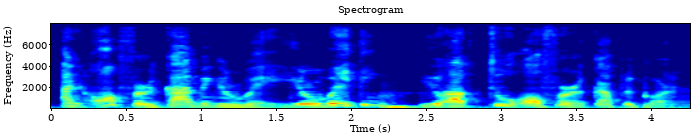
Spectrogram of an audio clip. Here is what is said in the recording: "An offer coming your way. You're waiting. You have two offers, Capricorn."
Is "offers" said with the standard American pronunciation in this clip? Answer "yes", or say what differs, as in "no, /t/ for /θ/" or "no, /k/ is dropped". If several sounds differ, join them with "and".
no, /z/ is dropped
